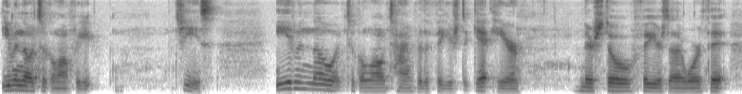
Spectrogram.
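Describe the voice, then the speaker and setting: A man at a fairly quick pace. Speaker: LEGO hobby vlogger. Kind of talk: casual vlog update. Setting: at home, echoey room. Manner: loud. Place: home room. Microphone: phone near.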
